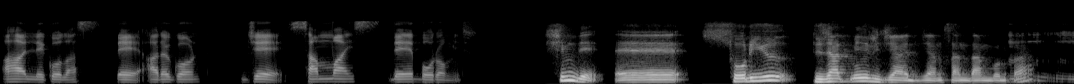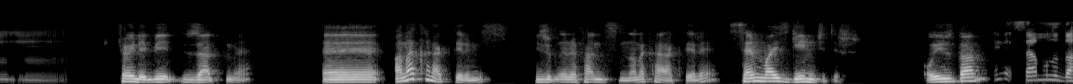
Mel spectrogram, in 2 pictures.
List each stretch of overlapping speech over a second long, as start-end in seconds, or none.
none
